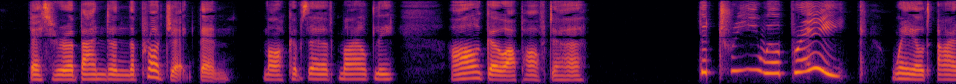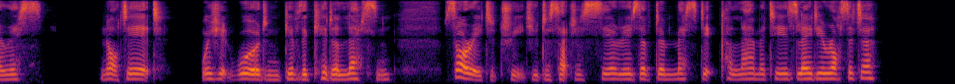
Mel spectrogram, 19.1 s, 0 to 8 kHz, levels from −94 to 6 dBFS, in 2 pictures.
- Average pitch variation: No, narrow, 2.3 semitones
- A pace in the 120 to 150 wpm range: Yes, average, 145 wpm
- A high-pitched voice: No, medium, 180 Hz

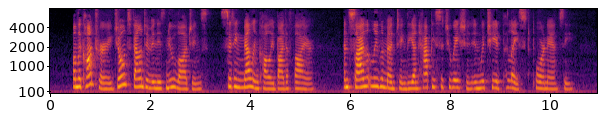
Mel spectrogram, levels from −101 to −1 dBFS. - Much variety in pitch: No, average, 4.5 semitones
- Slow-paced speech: No, average, 155 wpm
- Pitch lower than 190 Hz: No, high, 230 Hz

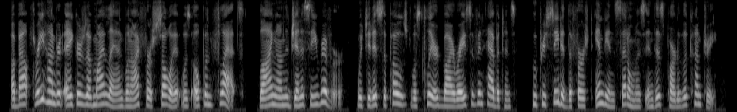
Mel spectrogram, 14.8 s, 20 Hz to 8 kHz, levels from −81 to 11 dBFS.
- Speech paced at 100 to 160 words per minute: No, average, 175 wpm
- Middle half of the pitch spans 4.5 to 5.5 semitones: Yes, average, 4.8 semitones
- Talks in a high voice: Yes, high, 230 Hz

